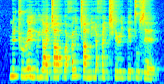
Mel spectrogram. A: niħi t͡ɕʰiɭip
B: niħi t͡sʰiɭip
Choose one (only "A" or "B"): A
